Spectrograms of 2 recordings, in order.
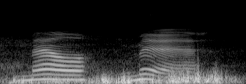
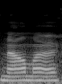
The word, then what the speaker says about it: Malmö: Greetings from Mal. Is that how you say it? Sounds like that's how you say it. Yes, you're supposed to say the O as in E.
